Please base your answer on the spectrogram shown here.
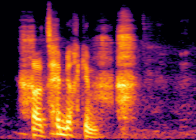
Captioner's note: audio in Kabil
